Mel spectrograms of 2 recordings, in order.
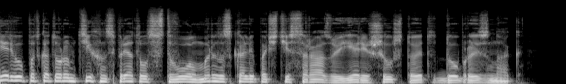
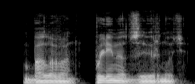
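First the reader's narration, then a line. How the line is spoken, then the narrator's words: Gruff mutter. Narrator (Russian): буркнул он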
